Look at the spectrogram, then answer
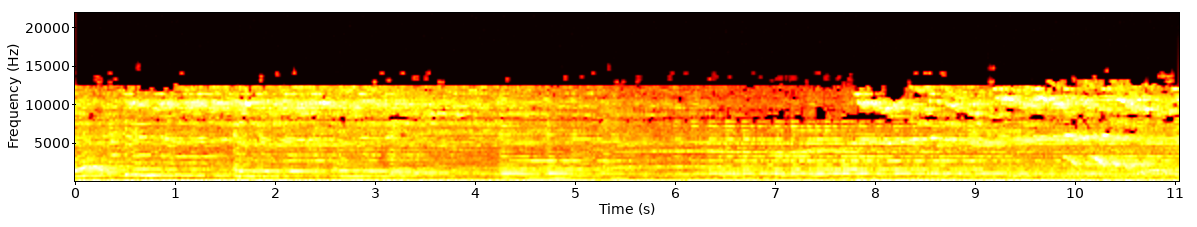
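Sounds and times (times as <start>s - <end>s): whistle-like glides: 8.0s - 11.0s.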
